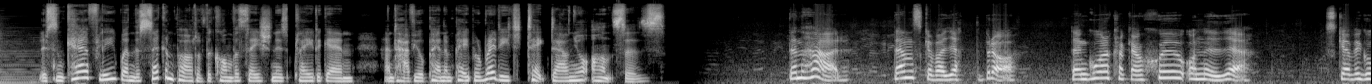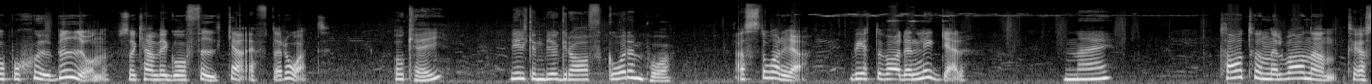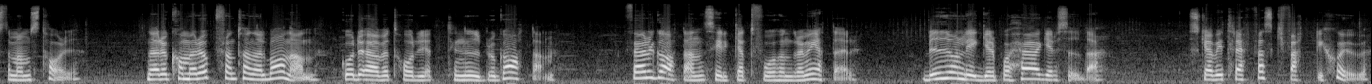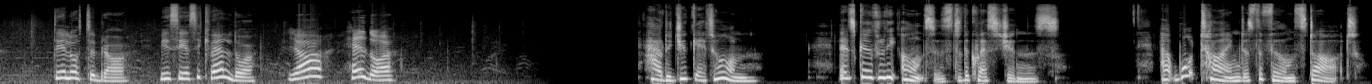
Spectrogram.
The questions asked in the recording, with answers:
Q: At what time does the film start?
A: The film that Maria thinks that they should see is screened at 7 and at 9 o'clock.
